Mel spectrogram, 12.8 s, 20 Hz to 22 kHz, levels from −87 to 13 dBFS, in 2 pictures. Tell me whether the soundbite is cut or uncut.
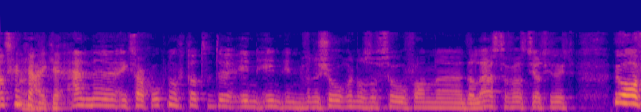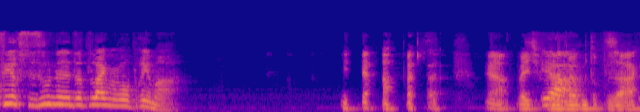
uncut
